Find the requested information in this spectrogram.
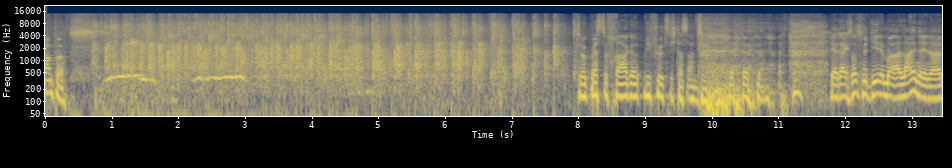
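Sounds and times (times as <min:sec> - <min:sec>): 
speech: 0:00.0 - 0:01.8, 0:08.0 - 0:13.4
whoops: 0:00.7 - 0:03.4
crowd applauding: 0:00.7 - 0:08.1
laughter: 0:09.8 - 0:11.4.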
